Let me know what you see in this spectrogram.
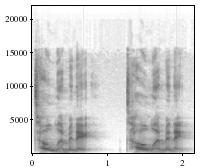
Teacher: Now, here a lot of native speakers will pronounce to when it's a preposition or part of the infinitive like it is here as a very unstressed t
